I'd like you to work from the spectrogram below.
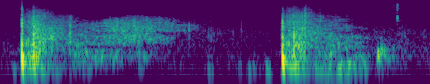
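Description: Fourth of July fireworks at sunset burst in two sharp, loud bangs about a second apart, each followed by a crackling, rumbling tail that fades out.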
